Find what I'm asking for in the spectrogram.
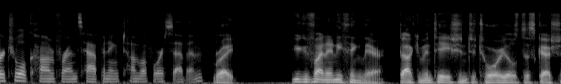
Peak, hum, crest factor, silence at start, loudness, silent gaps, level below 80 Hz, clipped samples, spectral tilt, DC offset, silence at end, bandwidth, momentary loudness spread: -10 dBFS; none; 20 dB; 0 s; -29 LUFS; none; -46 dBFS; under 0.1%; -6 dB/octave; under 0.1%; 0 s; 12 kHz; 11 LU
